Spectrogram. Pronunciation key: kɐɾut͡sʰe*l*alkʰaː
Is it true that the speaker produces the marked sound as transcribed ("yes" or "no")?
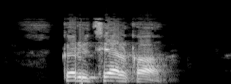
no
